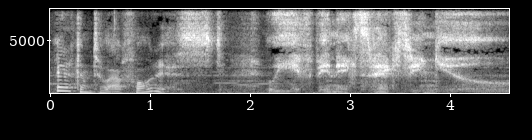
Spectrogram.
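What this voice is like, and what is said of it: Witch character voice. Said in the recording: “It sounded like a witch voice.”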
